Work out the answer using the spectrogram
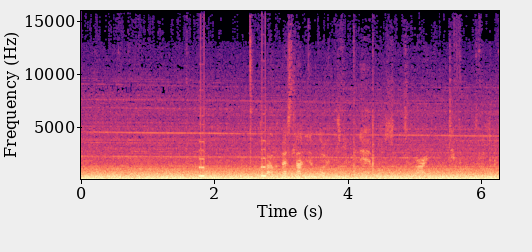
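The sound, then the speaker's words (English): Airplane engines in a flight simulator video game, a continuous, loud engine roar with fainter higher whining tones drifting in and out. “I'm getting a lot of like engines spooling up and down with this”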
